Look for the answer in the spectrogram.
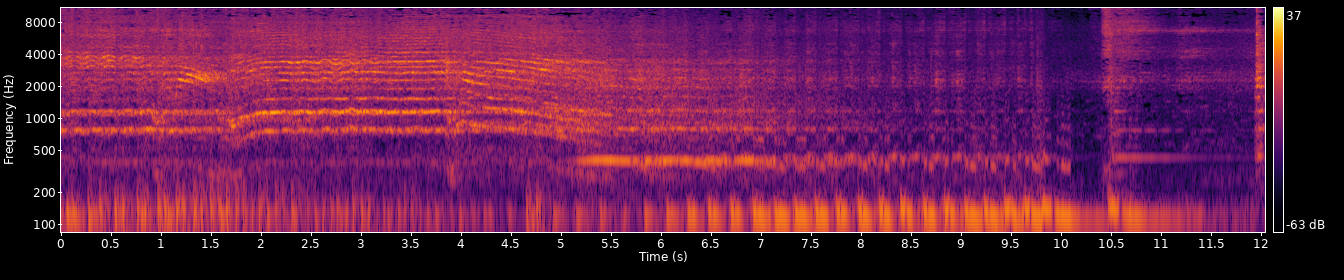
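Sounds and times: fast rolling low drum beat: 0.0s - 11.0s
sharp drum strike: 4.6s - 12.0s.

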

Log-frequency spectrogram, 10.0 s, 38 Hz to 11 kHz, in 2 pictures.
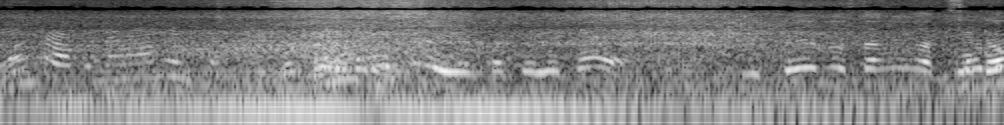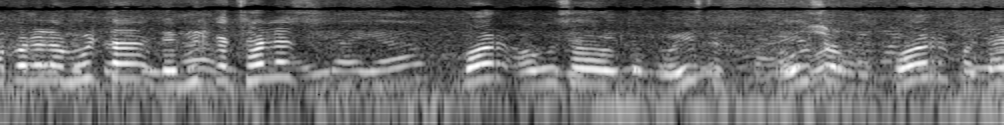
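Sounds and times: vehicle rumble passing: 0.0s - 10.0s.

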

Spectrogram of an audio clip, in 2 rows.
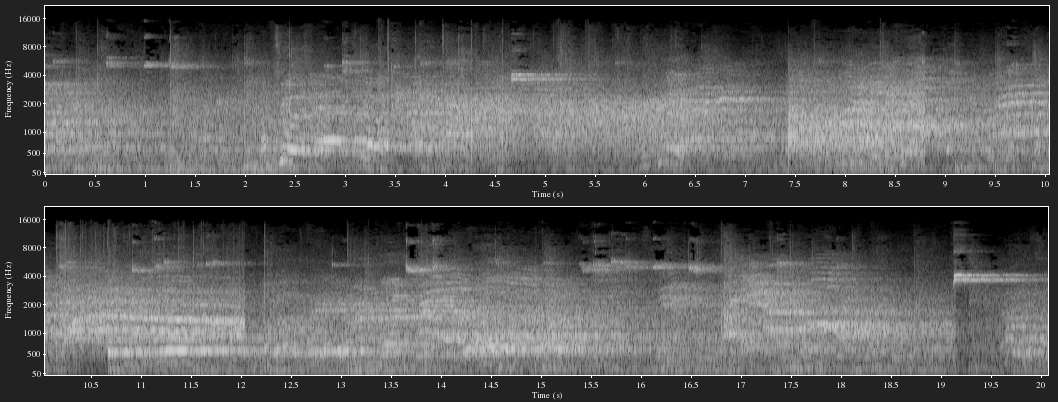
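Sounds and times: referee's whistle: 4.6s - 5.1s, 19.1s - 19.7s.

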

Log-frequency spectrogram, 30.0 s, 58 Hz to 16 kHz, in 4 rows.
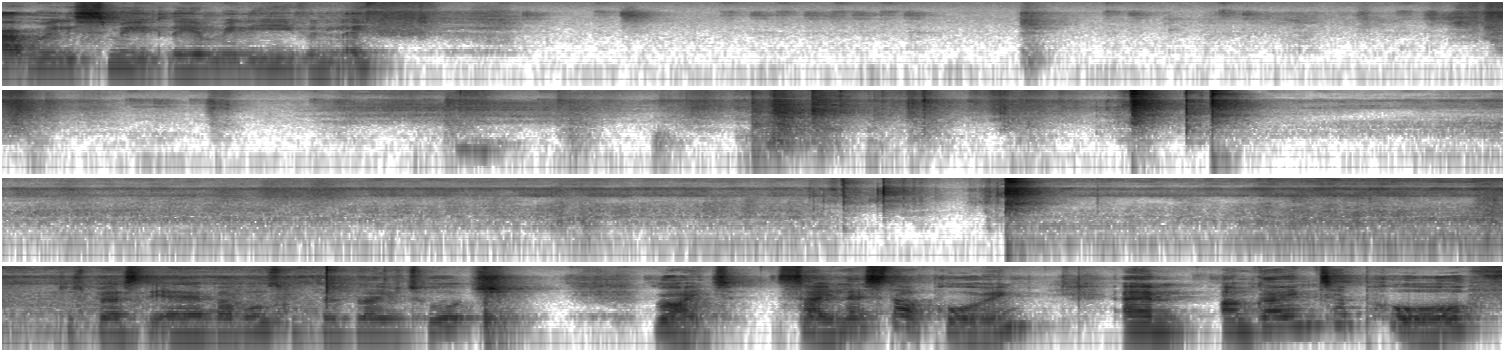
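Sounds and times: blowtorch flame hissing: 13.8s - 19.4s, 20.0s - 24.6s
blowtorch clicks: 14.9s - 24.6s.

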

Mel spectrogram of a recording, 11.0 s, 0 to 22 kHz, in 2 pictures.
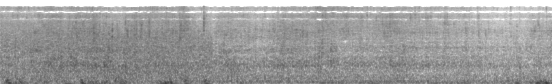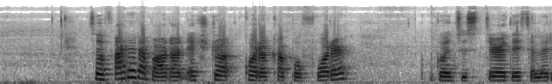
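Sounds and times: stew bubbling in a pot: 0.0s - 11.0s.

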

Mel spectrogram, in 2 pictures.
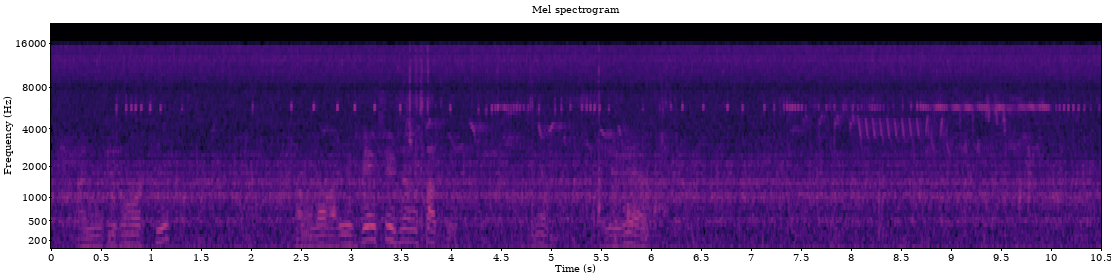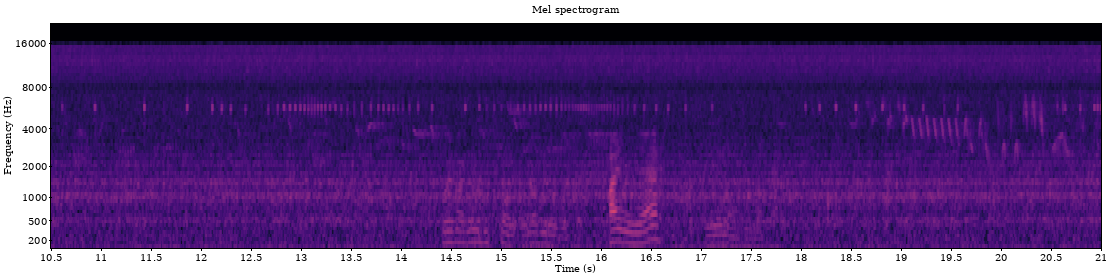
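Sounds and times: insect chirping: 0.0s - 21.0s.

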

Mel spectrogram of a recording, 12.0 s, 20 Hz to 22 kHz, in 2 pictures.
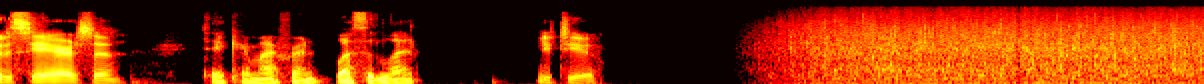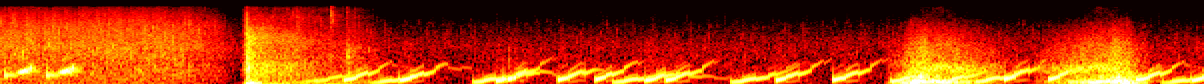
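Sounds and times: short rising bloops: 6.0s - 6.4s, 7.6s - 12.0s.

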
